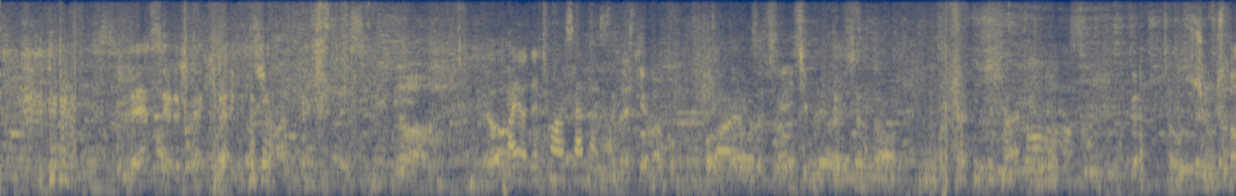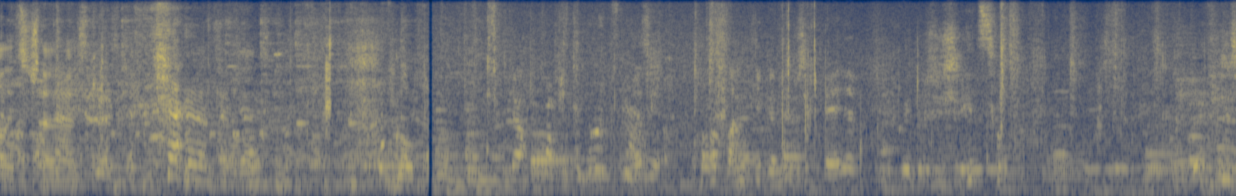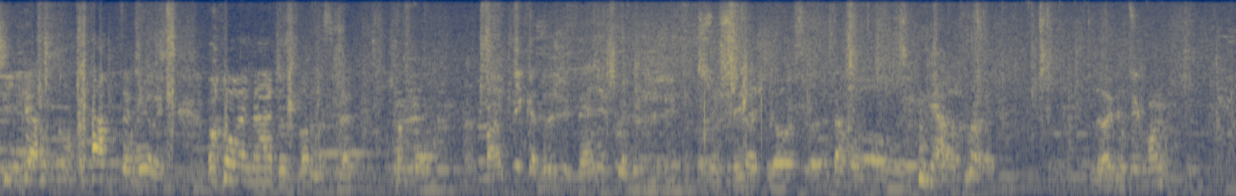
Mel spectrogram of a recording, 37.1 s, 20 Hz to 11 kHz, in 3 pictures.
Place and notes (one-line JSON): {"title": "[IIIV+tdr] - Jazz klub Riff, Čubura", "date": "2011-11-06 21:16:00", "latitude": "44.80", "longitude": "20.47", "altitude": "144", "timezone": "Europe/Belgrade"}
